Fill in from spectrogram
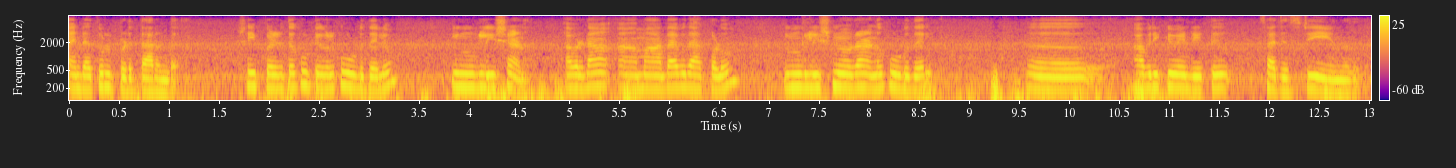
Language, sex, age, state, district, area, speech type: Malayalam, female, 45-60, Kerala, Wayanad, rural, spontaneous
